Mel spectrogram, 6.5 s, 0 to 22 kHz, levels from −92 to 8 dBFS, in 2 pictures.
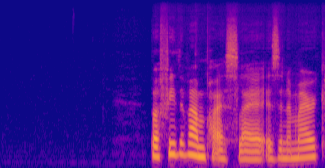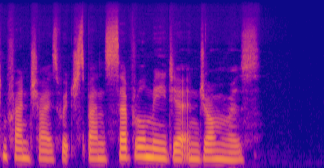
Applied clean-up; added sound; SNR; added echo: none; none; none; none.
